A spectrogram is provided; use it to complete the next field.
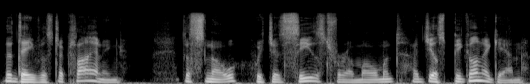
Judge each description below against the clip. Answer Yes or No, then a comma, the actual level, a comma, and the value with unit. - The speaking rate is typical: Yes, average, 180 wpm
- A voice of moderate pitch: No, low, 120 Hz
